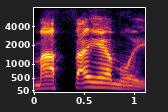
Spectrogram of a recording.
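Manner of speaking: put-on Louisiana accent. Retelling a coach's speech at a basketball game: imitating Brian Kelly's fake Louisiana accent. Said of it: "you never had an accent".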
